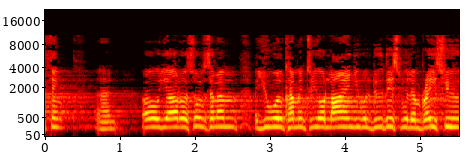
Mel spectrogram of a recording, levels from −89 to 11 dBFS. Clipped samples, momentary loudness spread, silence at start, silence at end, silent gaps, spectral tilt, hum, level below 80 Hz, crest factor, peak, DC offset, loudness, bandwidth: under 0.1%; 14 LU; 0 s; 0 s; none; -4.5 dB/octave; none; -74 dBFS; 16 dB; -2 dBFS; under 0.1%; -19 LUFS; 11 kHz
